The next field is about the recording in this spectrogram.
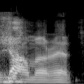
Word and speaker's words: Ja Morant: Would you like me to say it? Ja? Ja. – Yeah. – Is that how you pronounce his name? – Yeah. – Ja Morant.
